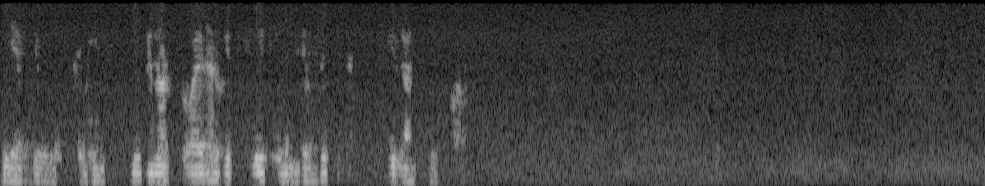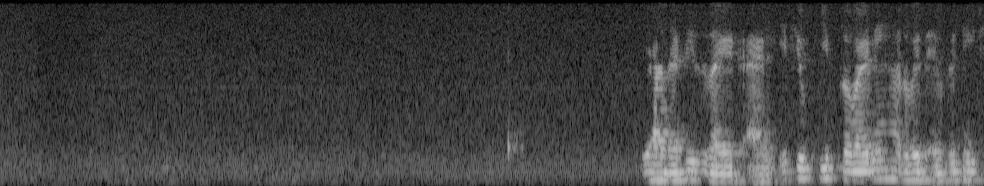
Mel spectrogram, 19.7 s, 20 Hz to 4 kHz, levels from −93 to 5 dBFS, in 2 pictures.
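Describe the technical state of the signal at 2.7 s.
At 2.7 s the speech sits inside a stretch of speech suppressed in double talk, running from 2.21 to 3.63 s. The level drops in pieces, at worst by about 25 dB, and about a second of the span is affected. The likely cause is an echo canceller that could not tell the near talker from loudspeaker echo while both sides spoke, so it turned everything down. The audio stays band-limited to 4 kHz throughout.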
